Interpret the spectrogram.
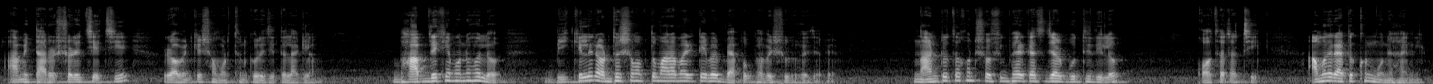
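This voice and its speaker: A man reading a story aloud as an audiobook narrator, in an expressive, animated way that dramatizes the dialogue. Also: medium pitch, a little fast, long pauses, a little hiss or hum. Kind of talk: expressive scripted story narration, first-person as a boy.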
